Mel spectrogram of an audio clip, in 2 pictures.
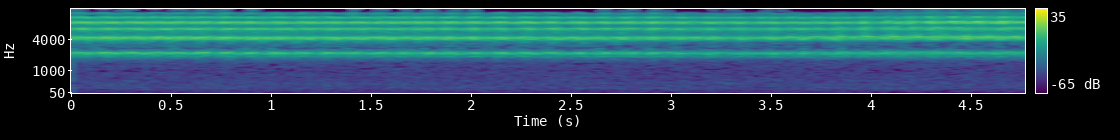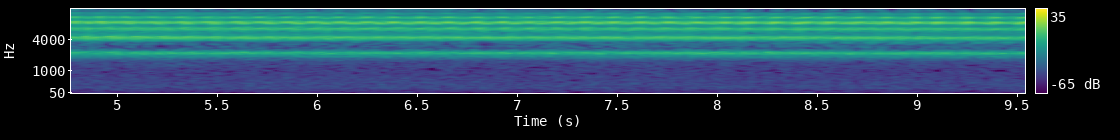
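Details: Dense higurashi cicada chorus, an unbroken bright shrilling tone with layered high overtones and a faint fast flutter, steady in volume throughout.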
